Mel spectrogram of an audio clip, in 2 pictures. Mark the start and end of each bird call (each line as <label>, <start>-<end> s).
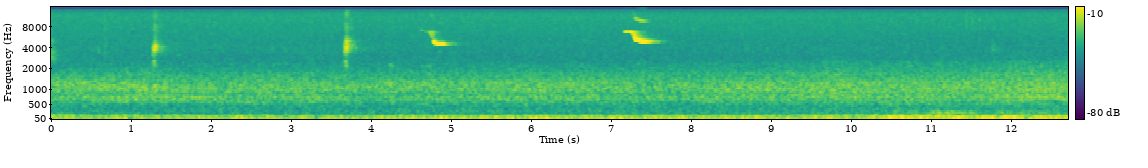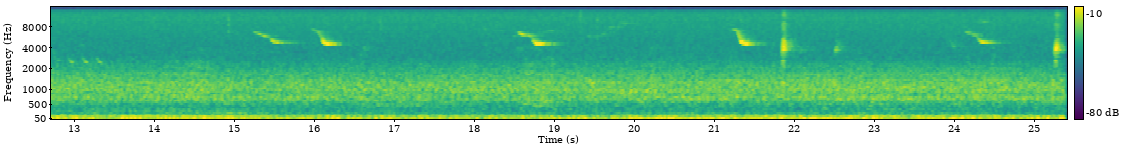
Red-winged Blackbird (Agelaius phoeniceus), 0.0-5.1 s
Red-winged Blackbird (Agelaius phoeniceus), 7.1-7.8 s
Red-winged Blackbird (Agelaius phoeniceus), 15.1-25.4 s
